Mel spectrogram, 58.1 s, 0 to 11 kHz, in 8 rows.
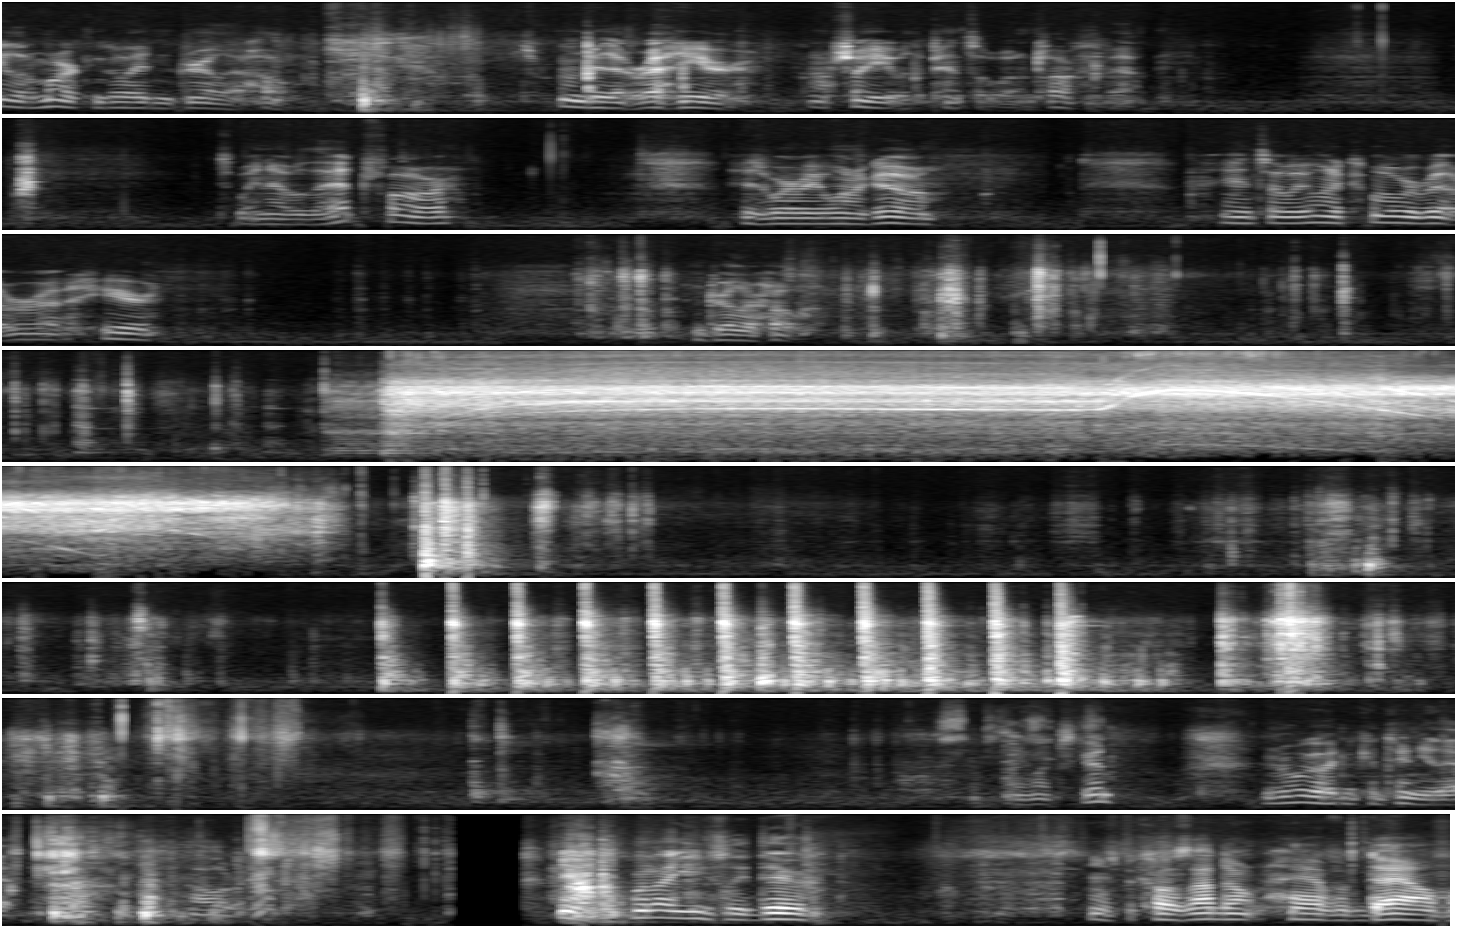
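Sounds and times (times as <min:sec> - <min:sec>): power drill whining: 0:23.4 - 0:30.9.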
